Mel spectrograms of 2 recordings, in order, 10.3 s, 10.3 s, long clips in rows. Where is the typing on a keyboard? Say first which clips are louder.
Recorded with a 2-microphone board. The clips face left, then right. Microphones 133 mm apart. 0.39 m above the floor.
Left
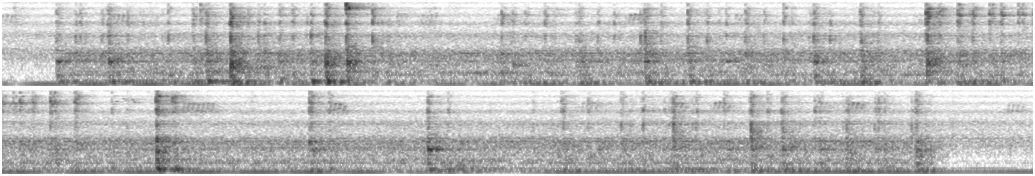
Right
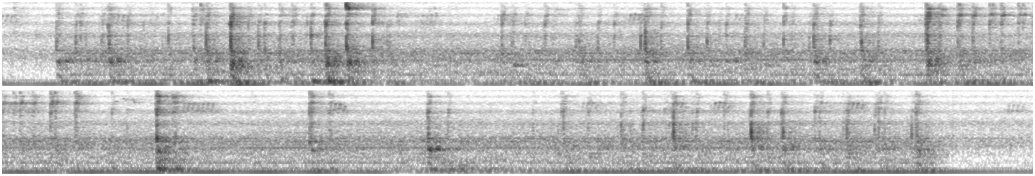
Left 2 dB; 35° left (ahead or behind), 1.8 m.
